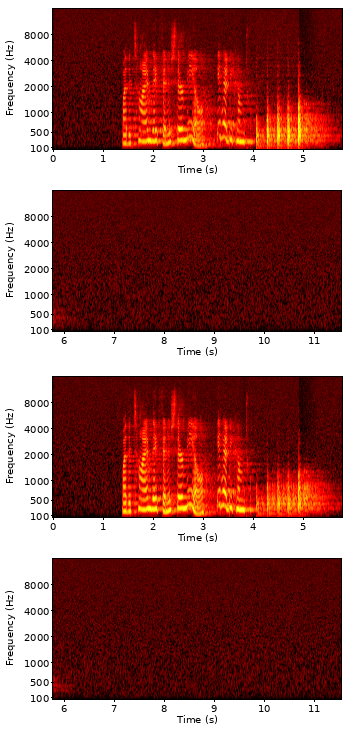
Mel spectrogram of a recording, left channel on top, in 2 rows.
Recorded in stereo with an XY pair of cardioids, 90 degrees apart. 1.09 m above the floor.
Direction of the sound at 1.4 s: 55° right.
